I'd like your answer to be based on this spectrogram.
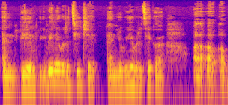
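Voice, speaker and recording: A man in his late twenties from Philadelphia, speaking earnestly in a self-recorded audition pitch as a fashion designer. He hesitates a lot, with many fillers and restarts. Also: moderate pace, dark tone. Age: late 20s. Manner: earnest, self-described shy and reserved.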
